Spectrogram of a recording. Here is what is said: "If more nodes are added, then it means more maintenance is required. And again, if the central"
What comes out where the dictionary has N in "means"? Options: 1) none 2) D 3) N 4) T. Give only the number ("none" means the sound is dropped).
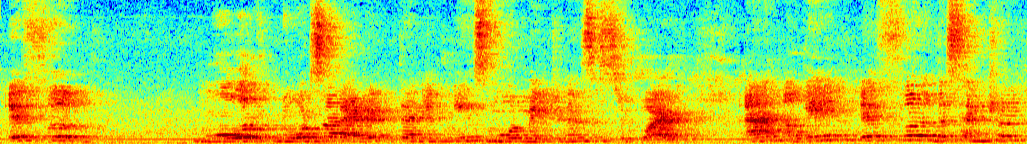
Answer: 1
